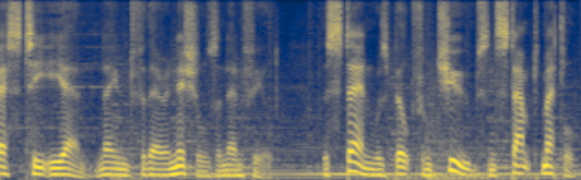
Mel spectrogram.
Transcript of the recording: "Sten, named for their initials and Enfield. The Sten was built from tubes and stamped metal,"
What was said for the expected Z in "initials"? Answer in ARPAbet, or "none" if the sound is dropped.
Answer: Z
